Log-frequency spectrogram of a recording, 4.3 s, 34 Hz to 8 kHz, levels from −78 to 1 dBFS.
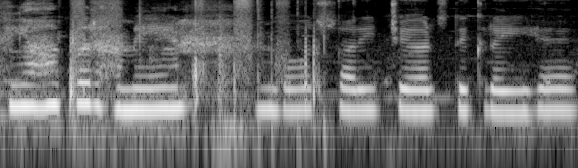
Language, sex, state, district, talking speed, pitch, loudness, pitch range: Hindi, female, Himachal Pradesh, Shimla, 125 wpm, 225 Hz, -15 LUFS, 220-235 Hz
